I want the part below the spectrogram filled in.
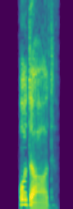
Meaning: to give something (to someone: -nak/-nek)
- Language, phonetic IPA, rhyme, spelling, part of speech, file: Hungarian, [ˈodɒɒd], -ɒd, odaad, verb, Hu-odaad.ogg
